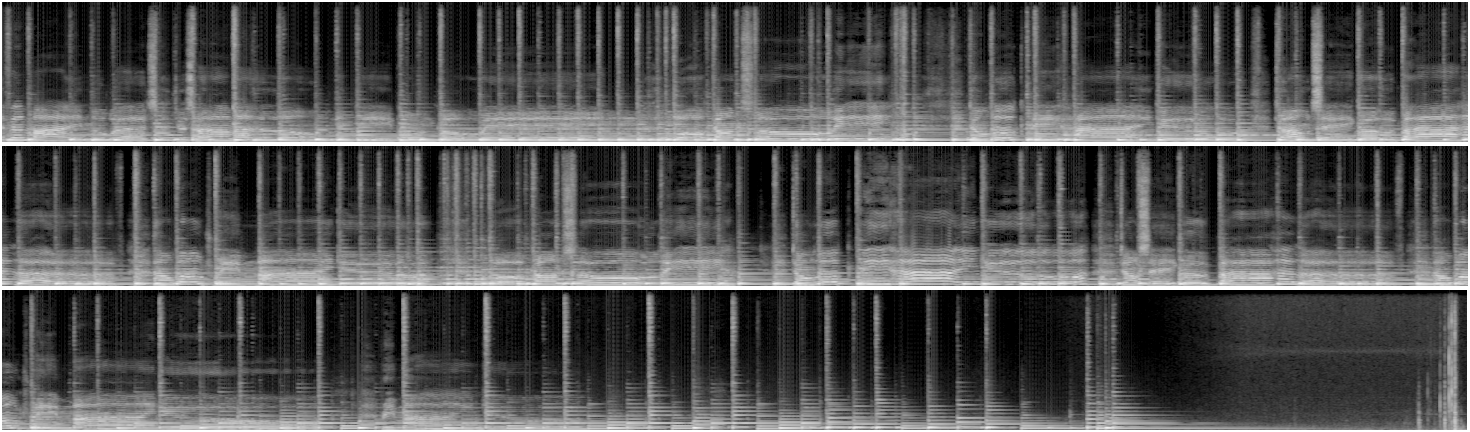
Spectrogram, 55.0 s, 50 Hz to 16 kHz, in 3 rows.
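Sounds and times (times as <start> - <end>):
ukulele melody with chords: 0.0 - 53.5.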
